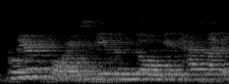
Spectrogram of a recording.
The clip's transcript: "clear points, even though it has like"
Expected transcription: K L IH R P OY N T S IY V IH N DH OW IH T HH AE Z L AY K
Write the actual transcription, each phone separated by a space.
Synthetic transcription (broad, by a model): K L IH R F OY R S IY V IH N DH OW IH T HH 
